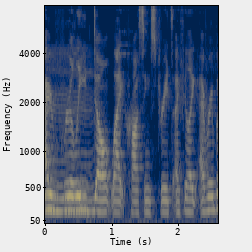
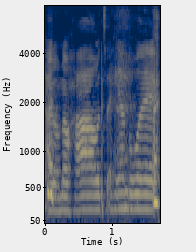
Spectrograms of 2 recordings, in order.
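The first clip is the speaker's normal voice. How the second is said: mock breathless, out-of-breath voice; 3 semitones higher, 3 dB louder than usual. Acting out answering a phone call: pretending to be out of breath. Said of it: "I'd probably answer the phone out of breath".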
